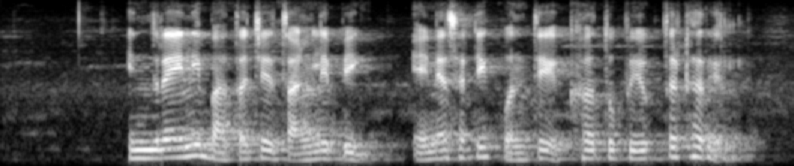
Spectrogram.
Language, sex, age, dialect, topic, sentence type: Marathi, male, 25-30, Standard Marathi, agriculture, question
